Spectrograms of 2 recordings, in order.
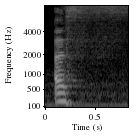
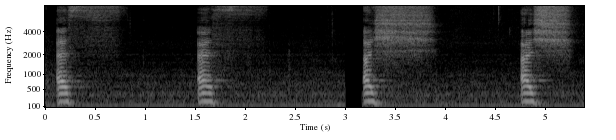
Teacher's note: اس میں ہمس بھی ہے، اس میں وسلنگ ساؤنڈ بھی ہے، صفیر کہا جاتا ہے، چڑیا کی سی آواز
